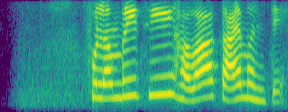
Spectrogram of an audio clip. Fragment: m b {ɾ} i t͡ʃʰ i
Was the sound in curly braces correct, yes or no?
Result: yes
